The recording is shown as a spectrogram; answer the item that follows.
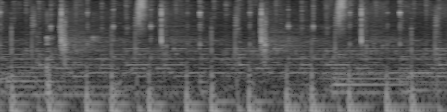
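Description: Raw chicken pieces being washed in water make repeated wet squishing and dripping sounds in a steady rhythm, close and fairly loud, with no talk.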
